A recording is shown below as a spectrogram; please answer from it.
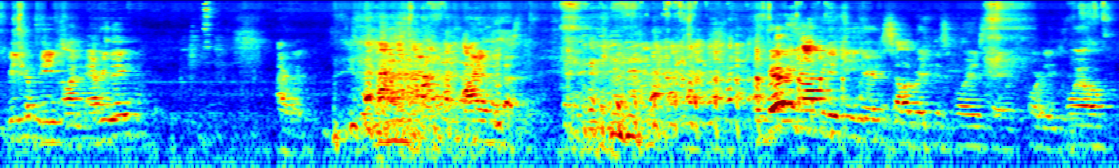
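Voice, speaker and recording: Echoey, higher-voiced young man giving a toast. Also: animated. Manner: joking, pausing between short phrases. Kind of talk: humorous wedding speech. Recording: echoey venue, distant mic, noisy background.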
